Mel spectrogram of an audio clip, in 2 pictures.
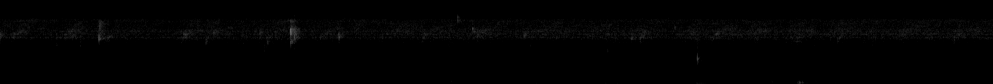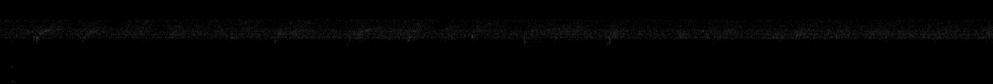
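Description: A steady fizzing hiss with faint crackling pops runs unbroken for the whole stretch, a carbonated bath additive giving off carbon dioxide as it dissolves in hot water for a foot bath; no one speaks.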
